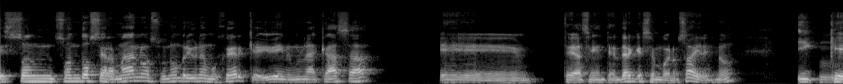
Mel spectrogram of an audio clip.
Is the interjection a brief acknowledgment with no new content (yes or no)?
yes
